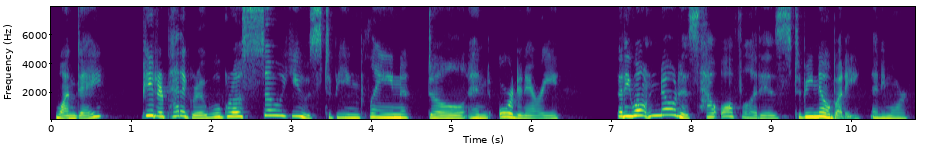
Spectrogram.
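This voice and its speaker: A woman's voice: on the high side, sing-song, unhurried, mellow. A woman narrating a written story expressively, with wry, dramatic emphasis. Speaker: audiobook reader of fan fiction.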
